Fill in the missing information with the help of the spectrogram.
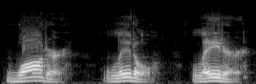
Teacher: we are probably going to make something called a flap or a tap which is when your tongue just goes up and down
